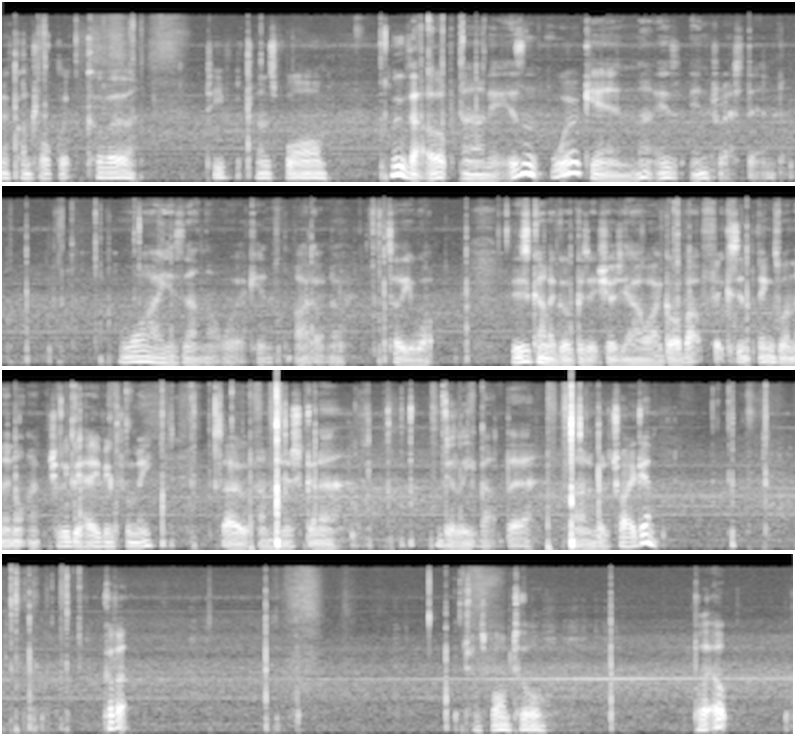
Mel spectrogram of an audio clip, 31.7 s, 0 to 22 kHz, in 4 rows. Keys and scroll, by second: 8.8 2, 17.4 3.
